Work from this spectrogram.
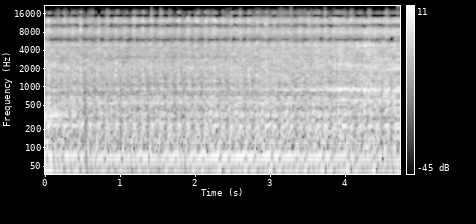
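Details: Kawasaki ZZR1100 D after muffler swap to an SP Tadao Tech Surf exhaust, at idle: loose, uneven clatter; owner unsure whether it is mechanical noise or an exhaust leak.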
